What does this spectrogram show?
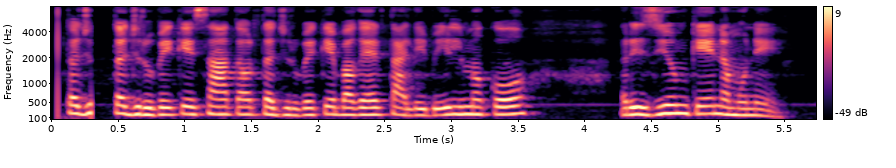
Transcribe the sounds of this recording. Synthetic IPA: t̪ɐt̪ɐd͡ʒɾɪbekesaːt̪ʰɔːɾt̪ɐd͡ʒɾɪbekebɐɣɛːɾt̪aːlɪbɪlmko | ɾɪzijumkenɐmuːne

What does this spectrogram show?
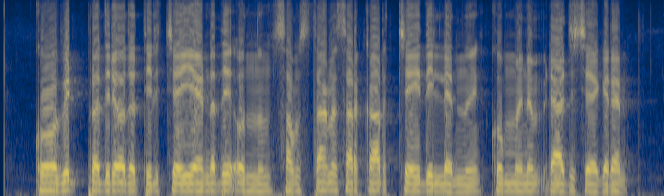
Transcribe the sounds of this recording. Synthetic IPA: ko̞ːʋiɖɨprɐðiɾo̞ːd̪ʱɐt̪ːilt͡ɕe̞jːeːɳɖɐðɨʔo̞nːumsɐmst̪ʰaːnɐsɐrkaːrt͡ɕe̞jt̪ilːe̞nːɨkumːɐnɐmɾʔaːd͡ʑɐɕe̞ːkɐɾɐn

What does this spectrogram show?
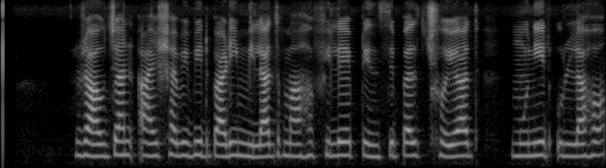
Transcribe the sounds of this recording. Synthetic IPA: ɾawd͡ʑanajʃabibiɾbaɽimilad̪maɦofilepɾinsipalt͡ɕʰojad̪ | muniɾulːaɦo

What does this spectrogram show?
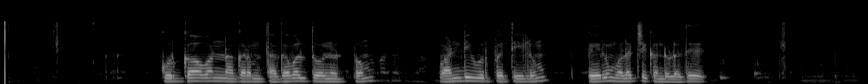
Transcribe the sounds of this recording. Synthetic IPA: kʊɾɡaːʋɐnnɐɣɐɾɐmt̪ɐɣɐʋɐlt̪oːlnɪʈ̚pɐm | ʋɐɳɖiʊrpɐt̪ːɪlɯm | pɛɾɯmʋɐlɐɾt͡ʃːikːɐɳɖɯɭːɐðɯ

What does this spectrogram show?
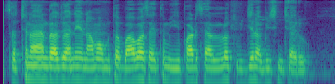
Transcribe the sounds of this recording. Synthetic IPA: sɐt͡ʃt͡ʃːɐnaːjaːnɾaːd͡ʒuɐneːnaːmɐmut̪o̞ːbaːbaːsɐjt̪ɐmiːpaːʈɐsaːlɐlːo̞ːt͡ʃuʋid͡ʒɐnɐɐbʱiːʂiɲt͡ʃaːɾu

